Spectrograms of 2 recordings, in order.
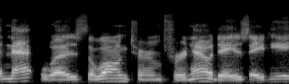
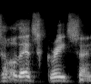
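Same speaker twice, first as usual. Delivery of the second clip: Jackie Robinson; 8 semitones higher than usual. Retold or imitated. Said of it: "He goes".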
